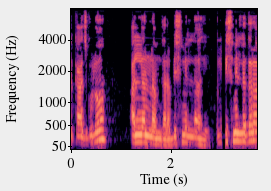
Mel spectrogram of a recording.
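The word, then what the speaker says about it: بسم الله: আল্লাহর নাম দ্বারা বিসমিল্লাহি বিসমিল্লাহ দ্বারা বা আল্লাহর নাম বিসমিল্লাহি বিসমিল্লাহি আলিফটা এখানে উচ্চারণ হবে না মুসলিম আল্লাহর উপর ভরসা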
